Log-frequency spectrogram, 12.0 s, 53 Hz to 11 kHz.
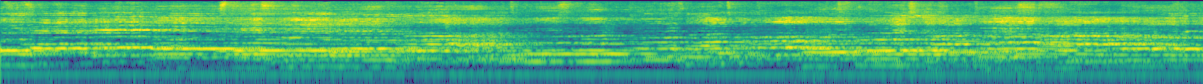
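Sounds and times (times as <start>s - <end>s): male vocal quartet singing: 0.0s - 12.0s.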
